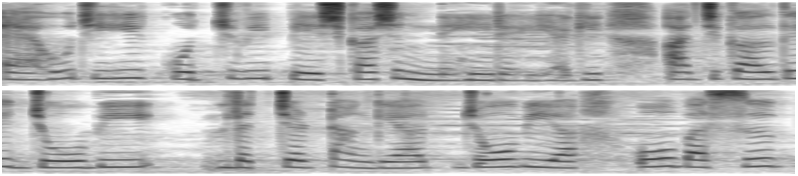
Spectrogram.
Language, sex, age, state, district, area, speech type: Punjabi, female, 18-30, Punjab, Shaheed Bhagat Singh Nagar, rural, spontaneous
